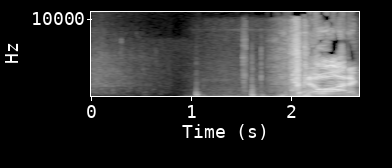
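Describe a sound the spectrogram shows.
A small wooden hatch slides open with a clack.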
